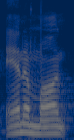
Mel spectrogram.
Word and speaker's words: Anemone: Let's move on from my nickname in high school and go to a name that I can't even pronounce. Anamon anemone.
